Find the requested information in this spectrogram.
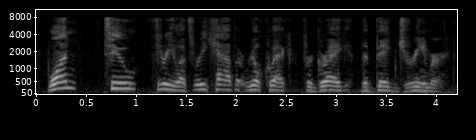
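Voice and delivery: ordinary talk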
